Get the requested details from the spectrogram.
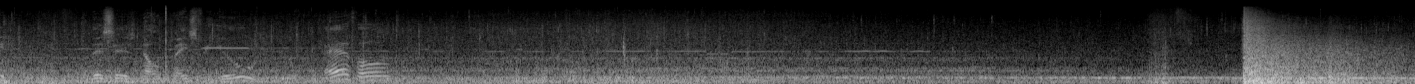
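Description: Heavy rain pours steadily outdoors, growing suddenly louder near the end.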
